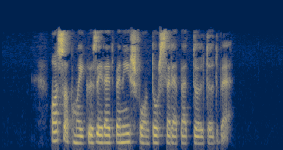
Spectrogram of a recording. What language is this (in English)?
Hungarian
